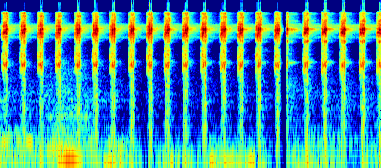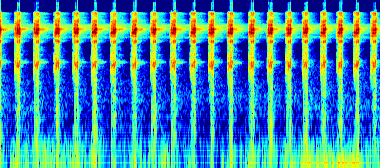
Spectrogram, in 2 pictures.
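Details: Walang kece katydid song used as a master sound for songbirds such as shama and lovebird: steady series of bright, high, dry clicks about twice a second, with soft low rumbles in the background.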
